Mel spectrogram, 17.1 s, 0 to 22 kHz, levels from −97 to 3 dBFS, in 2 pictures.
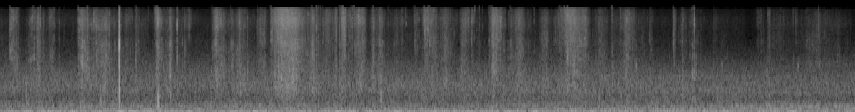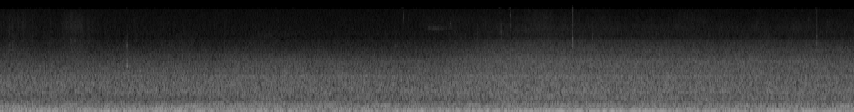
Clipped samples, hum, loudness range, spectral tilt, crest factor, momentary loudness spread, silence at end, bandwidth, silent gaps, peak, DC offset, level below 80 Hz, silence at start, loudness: under 0.1%; none; 9 LU; -3 dB/octave; 38 dB; 10 LU; 0 s; 17 kHz; none; -2 dBFS; under 0.1%; -46 dBFS; 0 s; -41 LUFS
